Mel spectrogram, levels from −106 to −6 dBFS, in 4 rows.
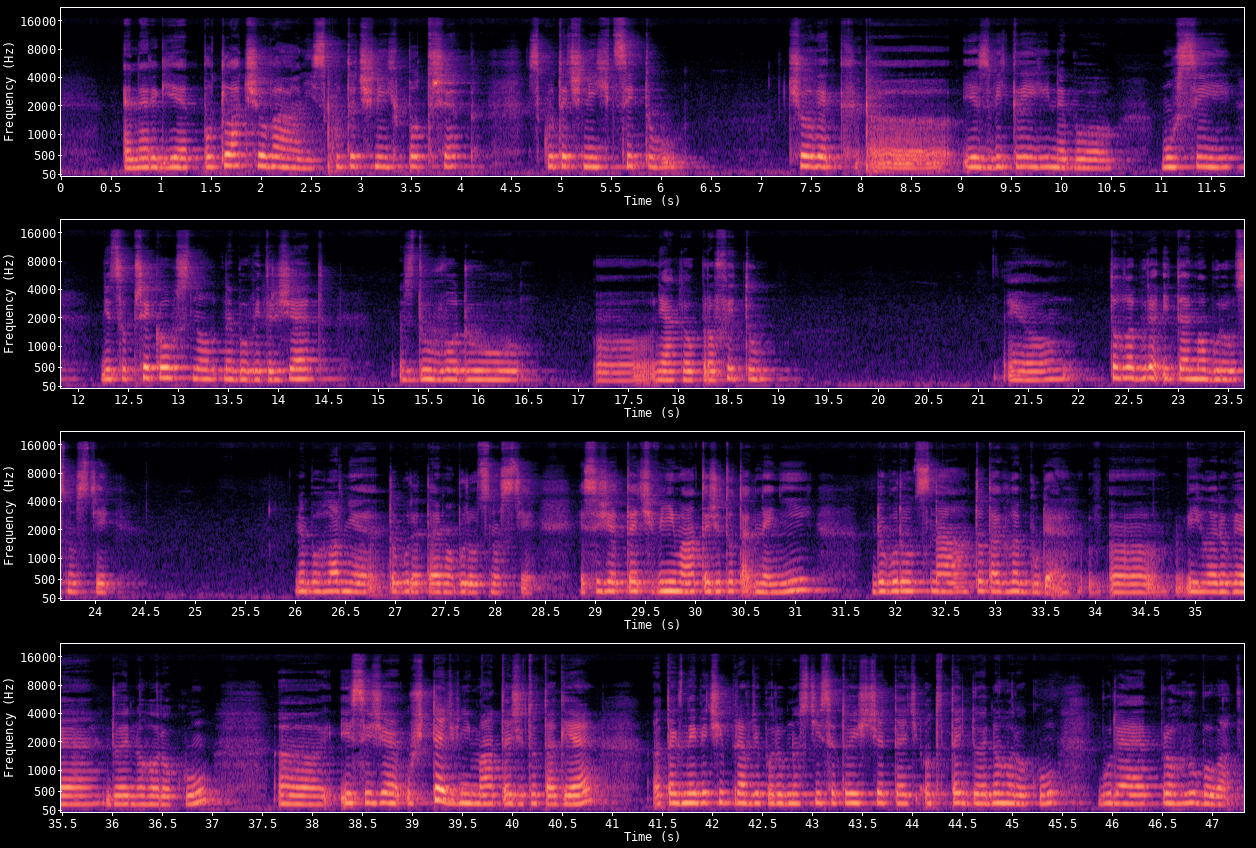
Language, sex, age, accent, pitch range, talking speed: Czech, female, 20-39, native, 200-225 Hz, 90 wpm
